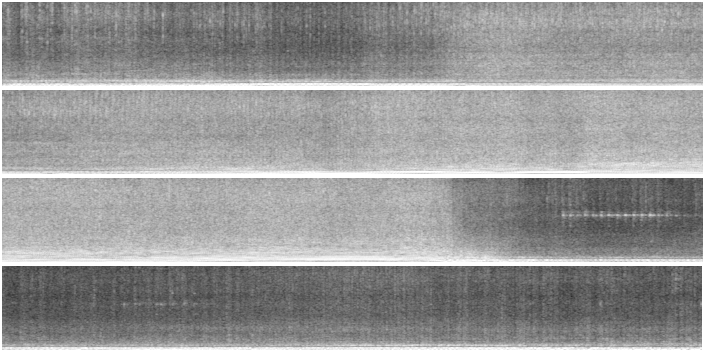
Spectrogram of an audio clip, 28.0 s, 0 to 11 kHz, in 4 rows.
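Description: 6.0-litre LQ4 LS V8, fitted with 5.3 heads and a stage 2 cam, running loud on a hub dyno for a wide-open-throttle power pull. It starts at low revs, then the revs climb steadily for about fourteen seconds, the throttle shuts and it falls back to idle.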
